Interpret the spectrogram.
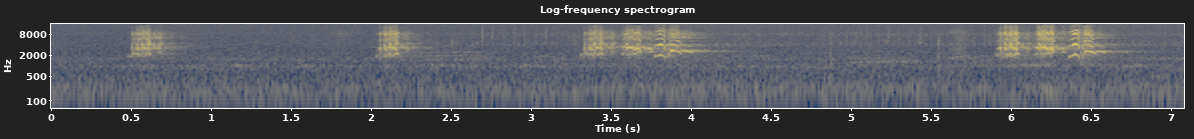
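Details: White-cheeked Starling calling in the morning from atop an antenna: harsh, scratchy squawks, two single notes then two bursts of three or four rapid grating notes, every second or two against a quiet background.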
